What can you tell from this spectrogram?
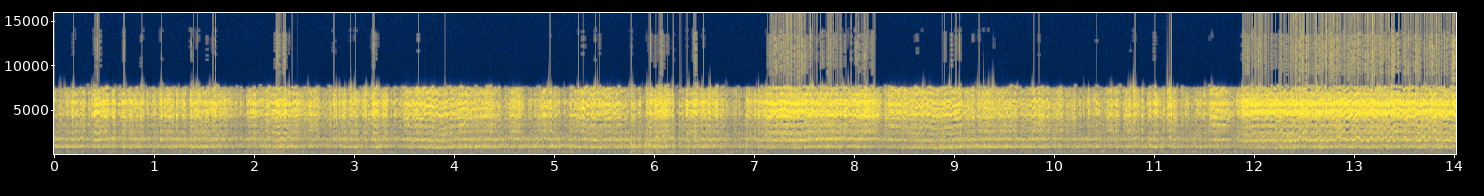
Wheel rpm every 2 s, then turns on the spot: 230, 230, 230, 230, 220, 230, 200.
none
